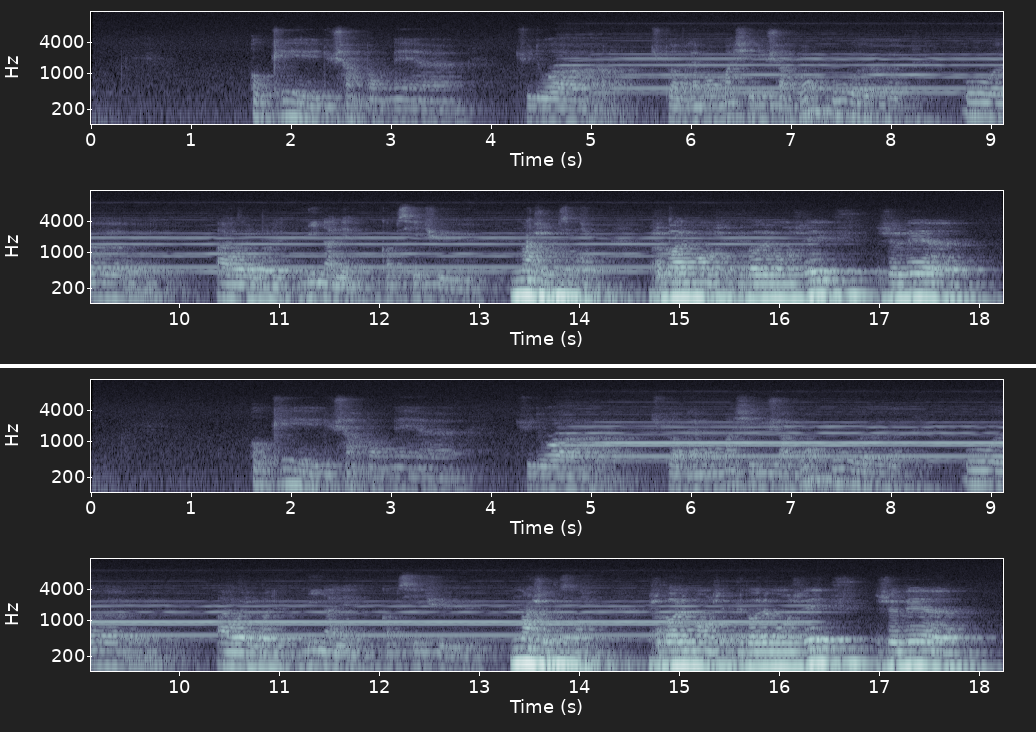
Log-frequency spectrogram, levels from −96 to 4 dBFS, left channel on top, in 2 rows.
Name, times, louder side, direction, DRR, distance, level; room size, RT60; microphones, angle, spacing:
voice 1, 1.6-3.9 4.2-8.4 8.7-10.0 10.4-15.1, left 1 dB, 25° left, 1 dB, 0.3 m, -37 dB
Wind instrument woodwind instrument, 4.5-16.4, right 5 dB, ahead, 0.8 m, -35 dB
voice 2, 10.4-11.0 13.3-14.2 14.7-17.7, right 1 dB, 50° right, 1 dB, 0.4 m, -22 dB
3.0 x 2.5 x 2.4 m, 1.2 s
head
